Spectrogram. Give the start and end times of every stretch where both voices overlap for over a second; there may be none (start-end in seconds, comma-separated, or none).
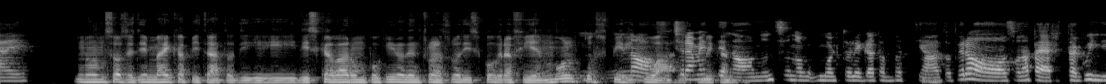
5.8-7.5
